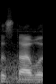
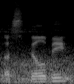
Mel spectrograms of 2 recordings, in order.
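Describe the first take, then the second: First: Astilbe wrongly said as "uh-STY-bull"; mispronunciation. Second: Astilbe said as "uh-STILL-bee"; correct pronunciation. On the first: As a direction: say astilbe to rhyme with "libel", long i. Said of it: "It's not pronounced astilbe". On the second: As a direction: say astilbe with a short i, ending in "bee". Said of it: "It's not pronounced astilbe, it's astilbe". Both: Shown as a demonstration.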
